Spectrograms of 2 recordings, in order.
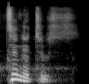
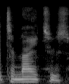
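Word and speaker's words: tinnitus: to receive the sound another one is tinitus others will say tenitis I think the Americans say tenitus right okay so tenitus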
